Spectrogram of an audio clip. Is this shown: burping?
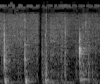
no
